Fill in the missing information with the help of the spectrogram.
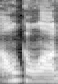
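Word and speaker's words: Alcalá: you know uh also that alkala near madrid has a uh stress on the last syllable which wasn't indicated there um you know that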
